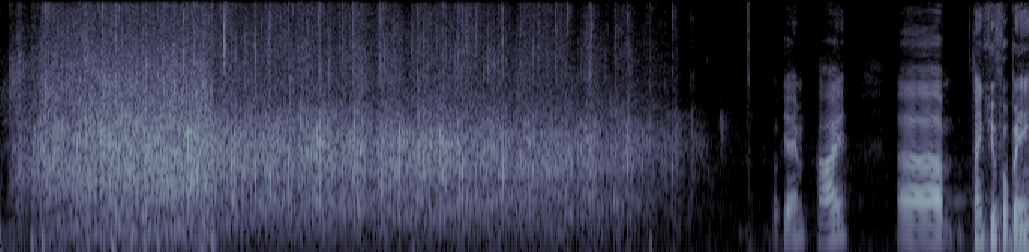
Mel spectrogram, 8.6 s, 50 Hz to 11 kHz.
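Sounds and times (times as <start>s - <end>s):
audience applause from a room full of people: 0.0s - 6.2s
speech: 6.5s - 8.5s.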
